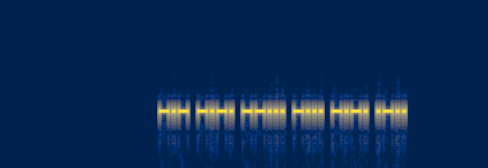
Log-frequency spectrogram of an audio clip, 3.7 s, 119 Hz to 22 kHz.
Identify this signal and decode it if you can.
Morse code, heard as a keyed tone, about 49 wpm, 700 Hz. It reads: KC7BCL
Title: USA Call Signs - 6x Character Spacing - 50wpm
